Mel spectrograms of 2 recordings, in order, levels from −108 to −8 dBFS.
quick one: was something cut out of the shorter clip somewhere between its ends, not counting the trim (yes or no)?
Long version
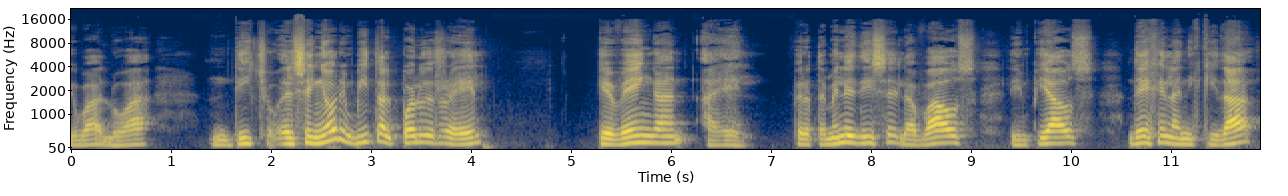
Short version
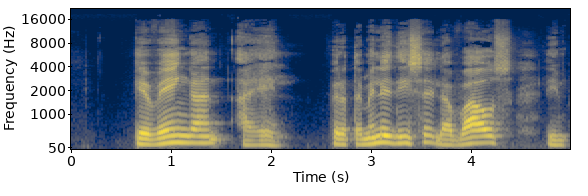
no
